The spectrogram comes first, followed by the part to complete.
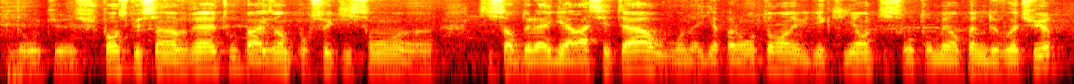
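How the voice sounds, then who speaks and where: Fast-talking man, chatty restaurant cook. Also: lowish voice, steady tone, a little mellow. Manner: chatty, with frequent hesitations. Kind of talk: casual interview answers.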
